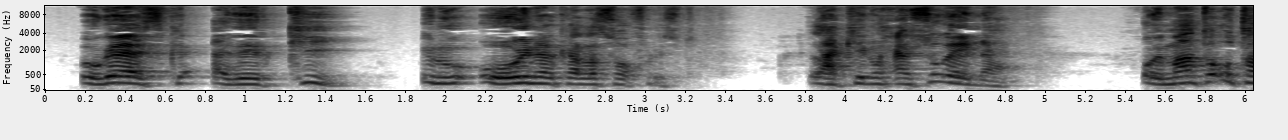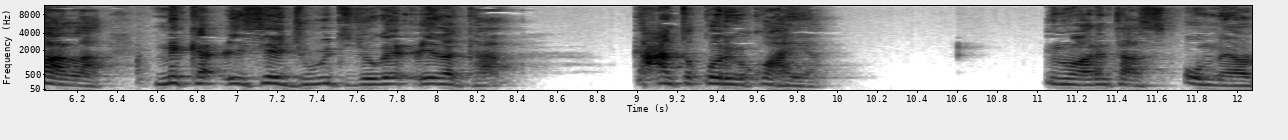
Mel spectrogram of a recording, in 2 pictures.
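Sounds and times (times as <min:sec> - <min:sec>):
man talking: 0:00.2 - 0:08.4, 0:09.0 - 0:10.0, 0:11.0 - 0:12.0.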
